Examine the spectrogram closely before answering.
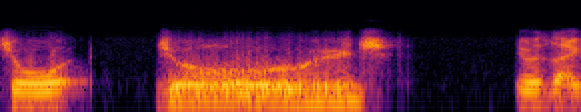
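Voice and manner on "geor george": put-on computer voice. Imitating a Kindle saying a name: 2001 movie computer voice. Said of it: "in a voice like the computer on that".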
